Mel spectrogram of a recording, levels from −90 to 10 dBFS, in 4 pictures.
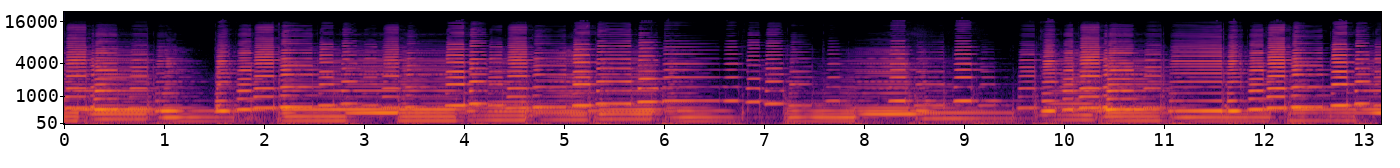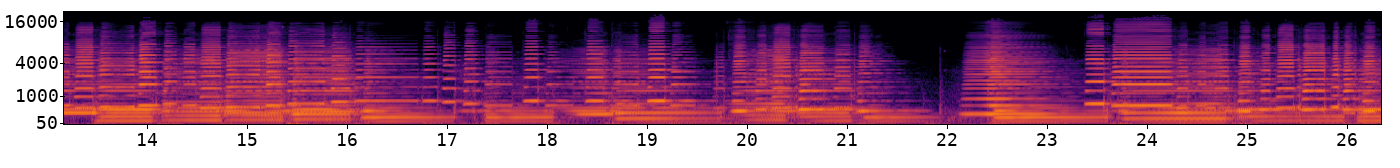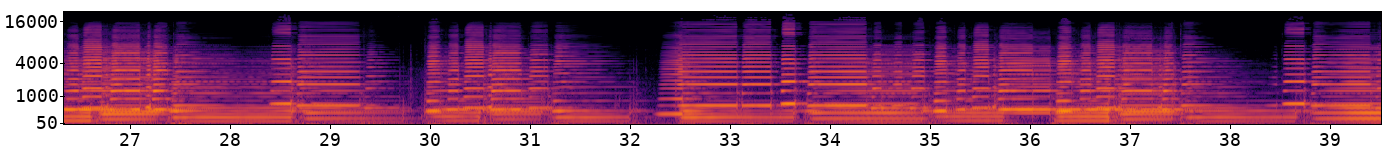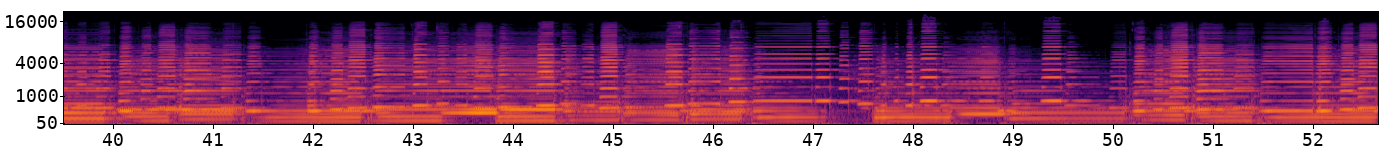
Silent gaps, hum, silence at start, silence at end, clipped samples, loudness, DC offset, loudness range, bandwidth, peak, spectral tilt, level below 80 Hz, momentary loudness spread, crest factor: none; none; 0 s; 0 s; under 0.1%; -22 LUFS; under 0.1%; 4 LU; 17.5 kHz; -4 dBFS; -3.5 dB/octave; -48 dBFS; 11 LU; 18 dB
